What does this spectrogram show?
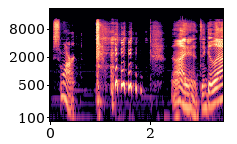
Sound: laughing

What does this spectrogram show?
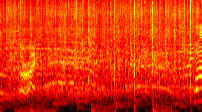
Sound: applause and cheering

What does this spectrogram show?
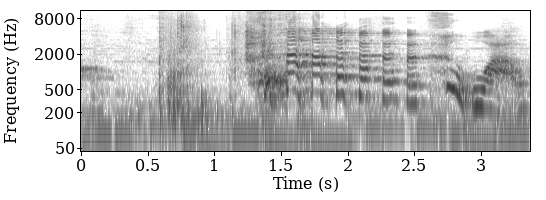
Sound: laughs

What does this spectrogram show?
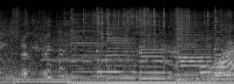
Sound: paper crinkling

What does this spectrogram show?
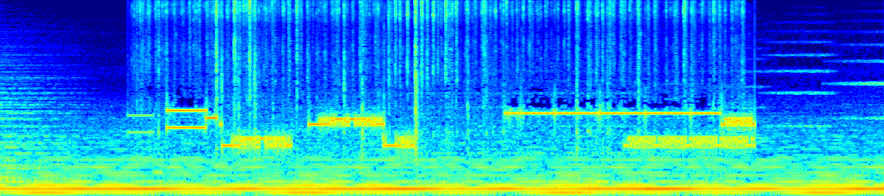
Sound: computer Noises

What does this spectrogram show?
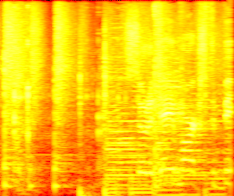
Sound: safe lock turns

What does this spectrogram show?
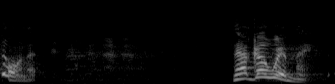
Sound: congregation laughing

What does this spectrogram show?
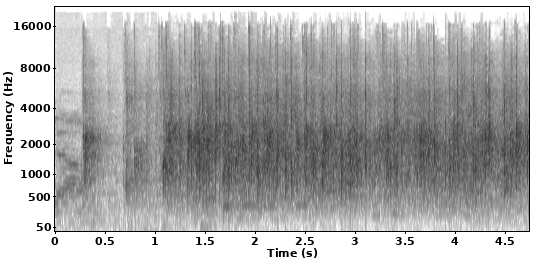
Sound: crowd applauds

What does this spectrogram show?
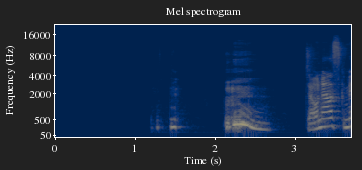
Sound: clears throat

